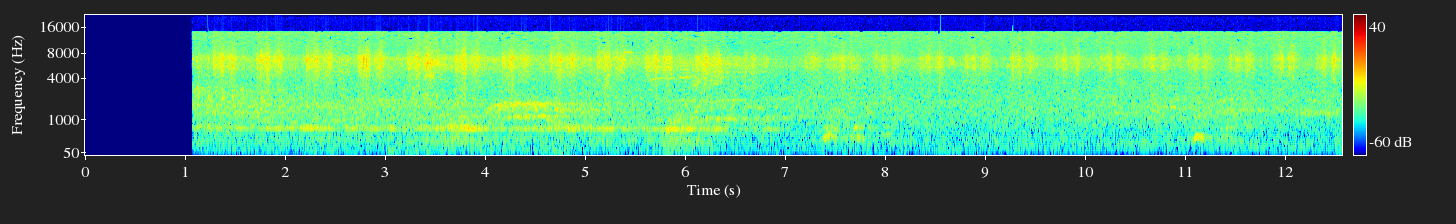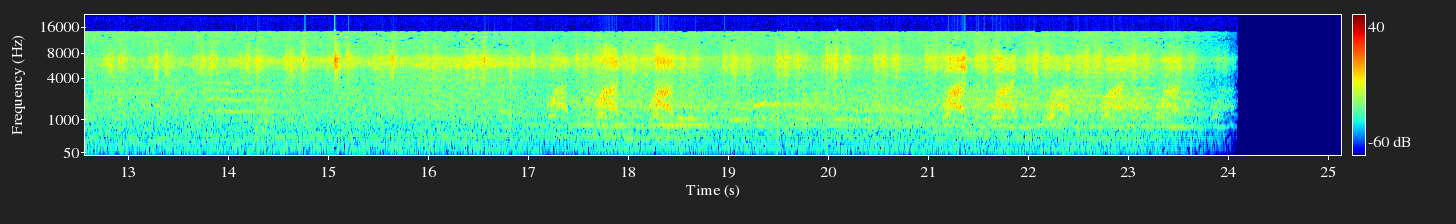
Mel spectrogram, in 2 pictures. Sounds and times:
Outside, rural or natural: 1.1 - 24.1.

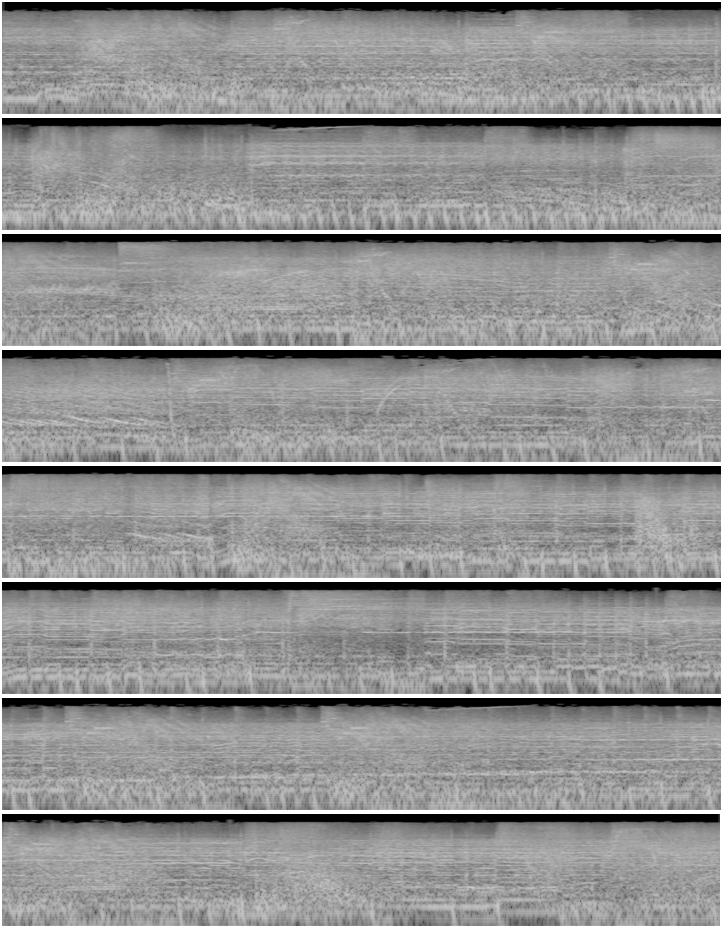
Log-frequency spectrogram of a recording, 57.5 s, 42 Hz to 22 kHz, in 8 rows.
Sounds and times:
Music: 0.0 - 57.5.

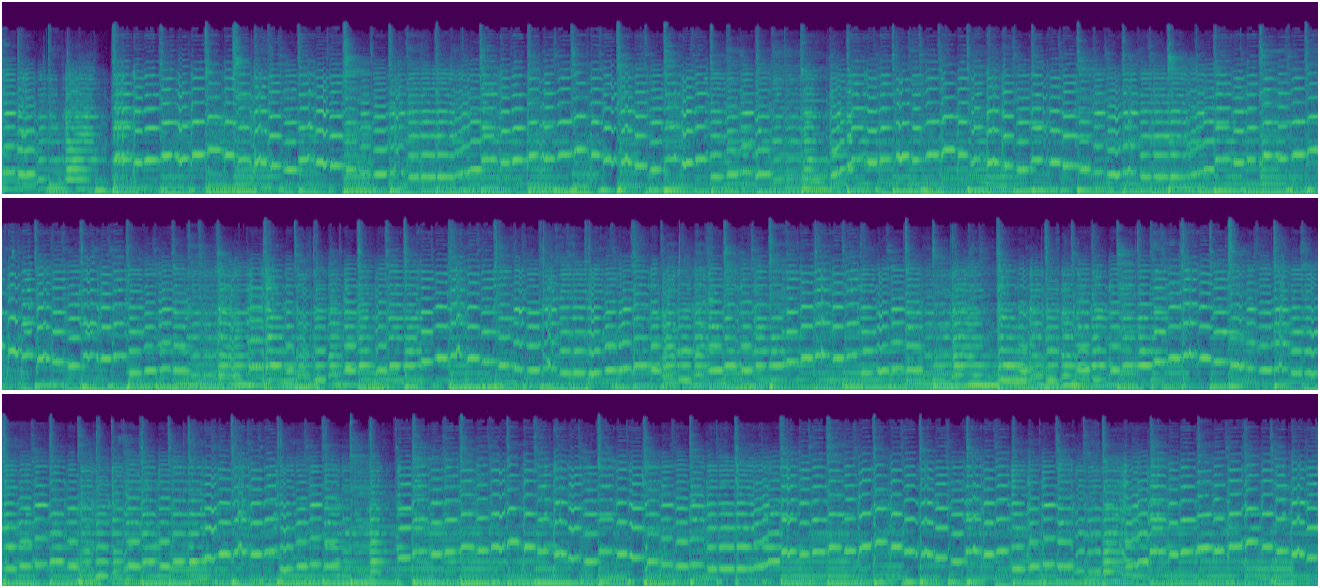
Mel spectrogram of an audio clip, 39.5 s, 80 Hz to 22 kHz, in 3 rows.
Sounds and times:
Violin, fiddle: 0.0 - 39.4.

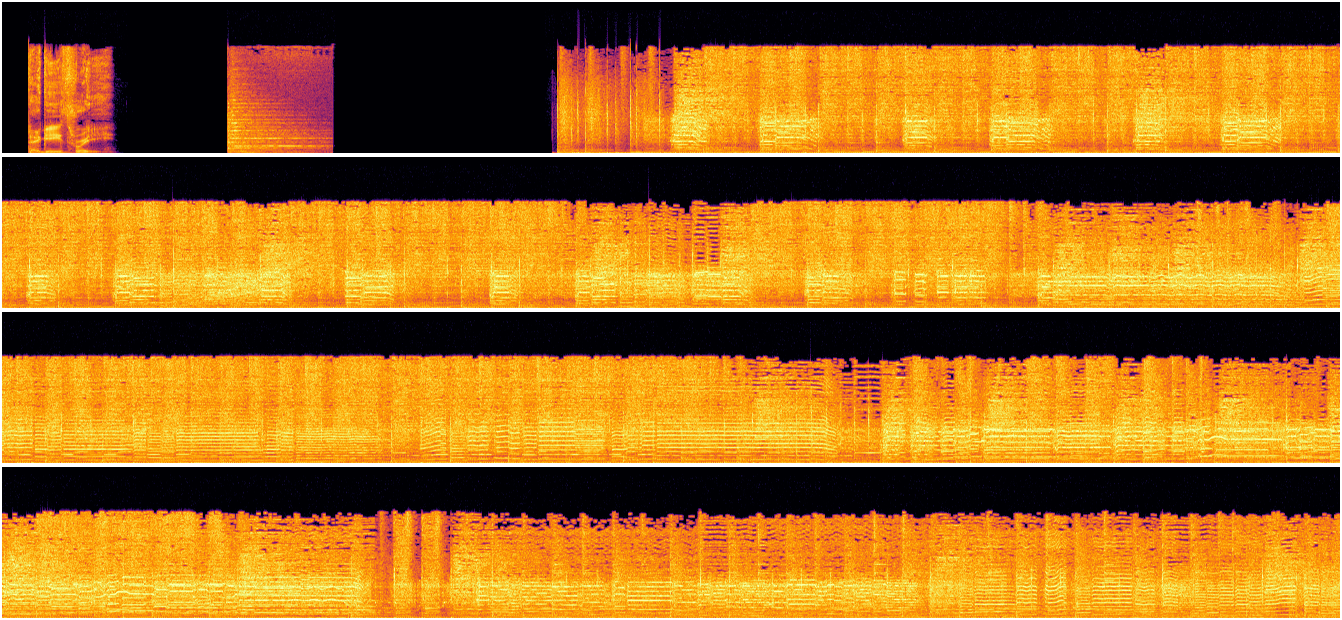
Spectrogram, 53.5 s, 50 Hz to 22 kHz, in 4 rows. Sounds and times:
Guitar: 6.3 - 53.5.

